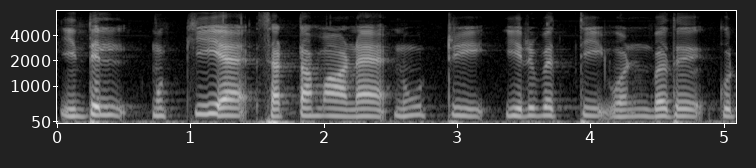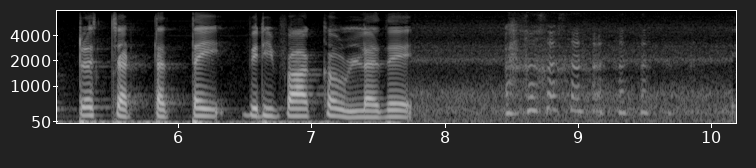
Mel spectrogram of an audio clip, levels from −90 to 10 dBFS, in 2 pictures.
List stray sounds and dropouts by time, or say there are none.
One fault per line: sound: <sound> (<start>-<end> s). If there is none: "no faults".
sound: laugh (8.4-10.0 s)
